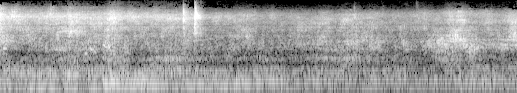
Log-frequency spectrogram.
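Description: A steady low engine drone in the background, with a single sharp click about four seconds in.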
